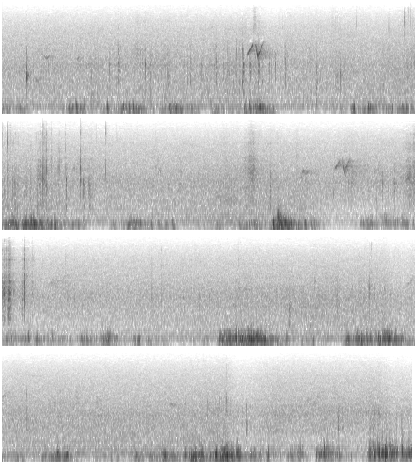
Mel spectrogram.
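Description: Irregular low rustles and soft thuds of movement close to the microphone in dry bush, with a few sharp clicks and a few faint, brief bird chirps.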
